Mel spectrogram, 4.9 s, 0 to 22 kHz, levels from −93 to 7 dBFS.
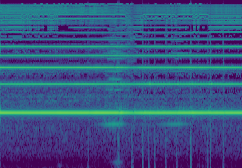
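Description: At 1.75 to 1.79 s there is a short concealed packet loss: about 20 ms of the music arrived too late or not at all, and the receiver covered the hole by extending the sound that came just before it, then crossfading back into the real signal. Almost all of the missing stretch was filled, so the result is a brief smear or wobble in the texture rather than a dropout.

From 2.35 to 4.50 s the stream suffers repeated packet loss, producing the robotic sound typical of sustained concealment. Around a dozen separate holes fall within this span, the longest about 36 ms, together removing roughly 260 ms of audio, about 12 percent of the stretch. Each gap is bridged by continuing the preceding sound, and the next arrives before the music settles, so the passage turns choppy, with fragments audibly missing.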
